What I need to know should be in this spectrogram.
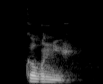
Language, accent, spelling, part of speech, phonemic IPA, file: French, France, cornu, adjective, /kɔʁ.ny/, LL-Q150 (fra)-cornu.wav
- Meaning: horned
